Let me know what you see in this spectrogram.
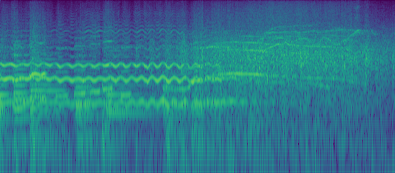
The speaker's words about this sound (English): Well, pardon me while I lead the applause for that fine rendition.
